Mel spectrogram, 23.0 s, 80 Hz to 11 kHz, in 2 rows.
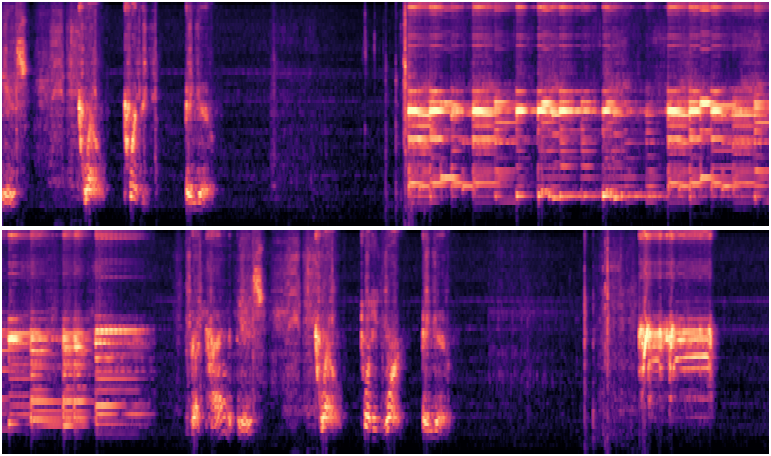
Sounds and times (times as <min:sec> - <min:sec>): Speech: 0:00.0 - 0:00.4, 0:01.1 - 0:03.3, 0:14.2 - 0:15.5, 0:16.2 - 0:18.4, 0:21.1 - 0:22.3
Music: 0:06.1 - 0:13.8.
